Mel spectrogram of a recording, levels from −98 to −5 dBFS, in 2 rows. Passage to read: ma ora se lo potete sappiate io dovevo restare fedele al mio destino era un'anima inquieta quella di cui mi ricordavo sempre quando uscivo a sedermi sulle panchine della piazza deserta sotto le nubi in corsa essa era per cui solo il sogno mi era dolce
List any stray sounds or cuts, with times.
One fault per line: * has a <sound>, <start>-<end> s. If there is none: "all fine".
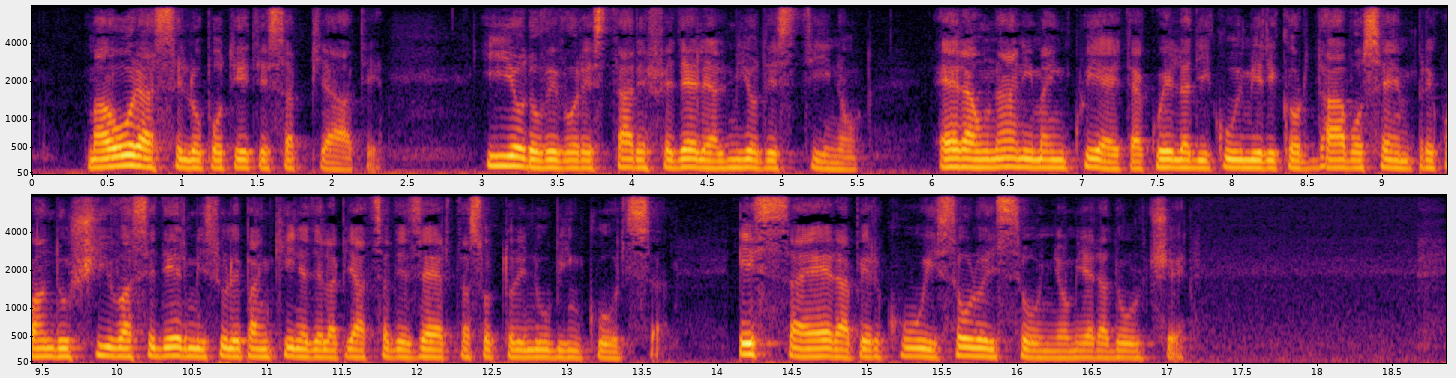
all fine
